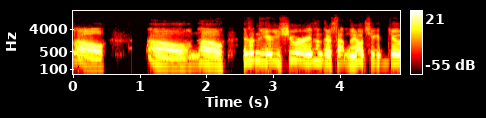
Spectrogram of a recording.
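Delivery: hammed-up panic over the bird; mock distraught lady. Lady pleading with the vet to save her parakeet, mock distraught.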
